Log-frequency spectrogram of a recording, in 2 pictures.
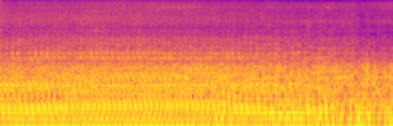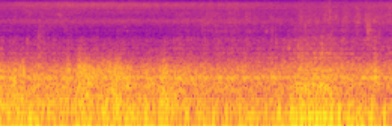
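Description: Tyres crunch and rumble over a rough dirt road.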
